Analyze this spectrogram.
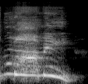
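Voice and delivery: a high, loud call up the stairs. Retold or imitated. Daughter calling her mother from the banister, a loud high yell. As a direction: yell for mom, urgent.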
